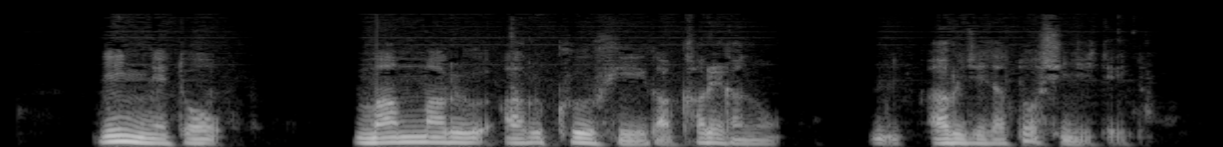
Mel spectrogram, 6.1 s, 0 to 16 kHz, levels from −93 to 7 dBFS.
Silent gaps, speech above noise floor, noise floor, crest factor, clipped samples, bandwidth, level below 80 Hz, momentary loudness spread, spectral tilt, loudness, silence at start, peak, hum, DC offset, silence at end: none; 52 dB; -78 dBFS; 18 dB; under 0.1%; 8.4 kHz; -50 dBFS; 18 LU; -9 dB/octave; -27 LUFS; 0.5 s; -10 dBFS; none; under 0.1%; 0.5 s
